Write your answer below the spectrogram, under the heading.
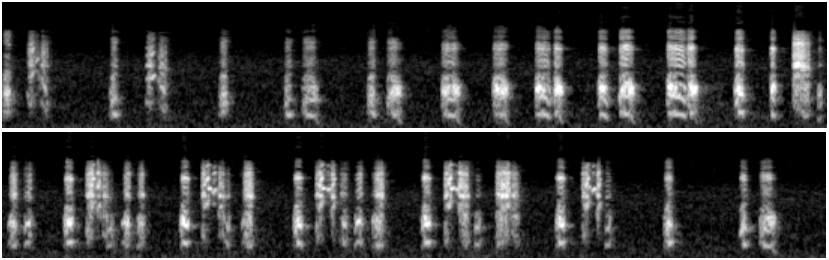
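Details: Chukar partridge in a rhythmic clucking series, starting with sparse notes, swelling into dense harsh chucks mid-sequence, then thinning out again.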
